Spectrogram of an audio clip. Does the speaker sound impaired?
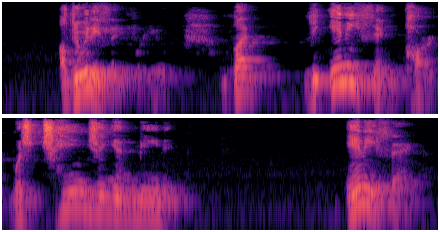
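Yes: cleft palate; congenital cleft palate.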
